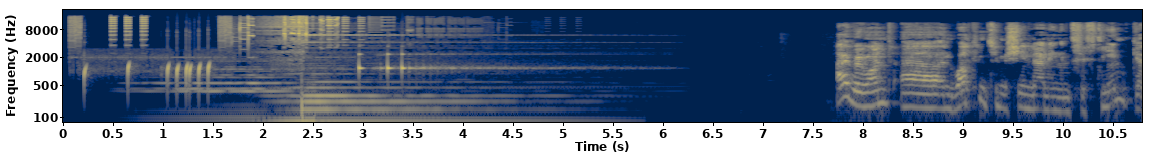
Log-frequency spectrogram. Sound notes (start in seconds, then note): 0.5 logos popping; 1.3 light music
